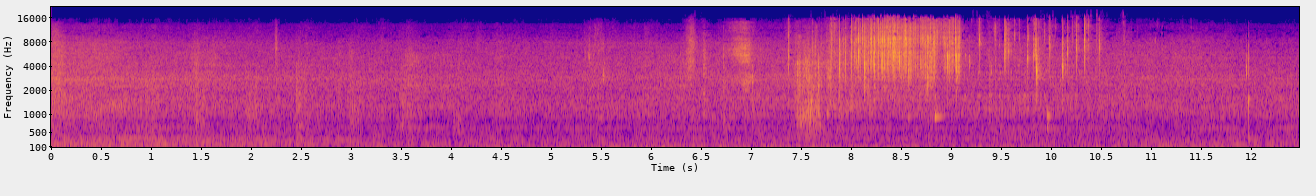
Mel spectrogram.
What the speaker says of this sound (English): And we will fill up with DI water.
